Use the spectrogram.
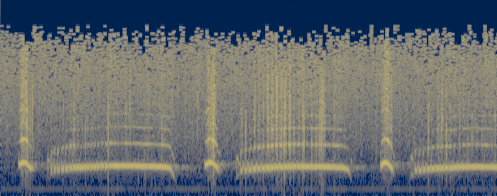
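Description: A turtle dove's cooing, imitated by a voice: three drawn-out, humming coos, each opening with a short clipped note, repeating steadily and fairly loud, with no talking.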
